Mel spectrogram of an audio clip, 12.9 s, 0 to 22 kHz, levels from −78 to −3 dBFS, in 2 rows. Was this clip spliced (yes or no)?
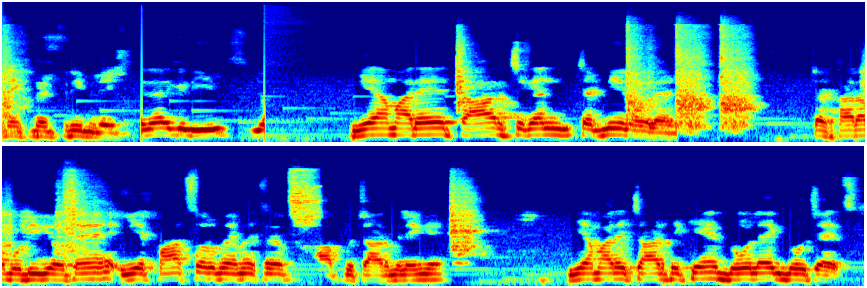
yes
